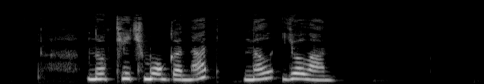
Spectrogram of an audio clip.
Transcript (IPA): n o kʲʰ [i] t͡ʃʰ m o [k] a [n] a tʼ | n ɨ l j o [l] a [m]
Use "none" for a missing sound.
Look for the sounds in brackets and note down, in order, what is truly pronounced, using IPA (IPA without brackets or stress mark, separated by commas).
e, ɡ, n, l, n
